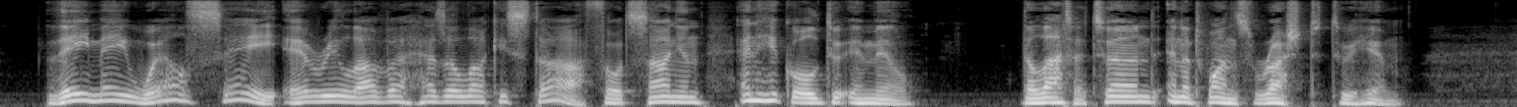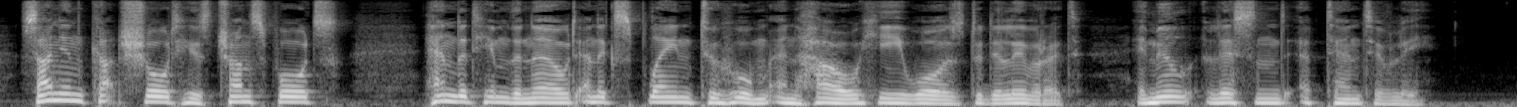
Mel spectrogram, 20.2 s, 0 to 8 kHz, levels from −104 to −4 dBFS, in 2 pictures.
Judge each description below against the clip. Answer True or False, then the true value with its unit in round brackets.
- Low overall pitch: True (130 Hz)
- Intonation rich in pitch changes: False (4.6 semitones)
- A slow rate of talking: False (145 wpm)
